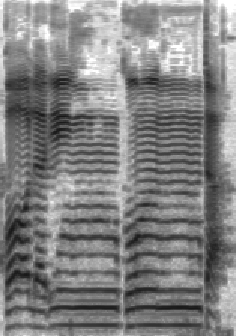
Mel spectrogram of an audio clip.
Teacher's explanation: Satu nun mati bertemu dengan kaf, yang kedua nun mati bertemu dengan ta. Dua-dua hukum ikhfa hakiki. Dua-dua dengung.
